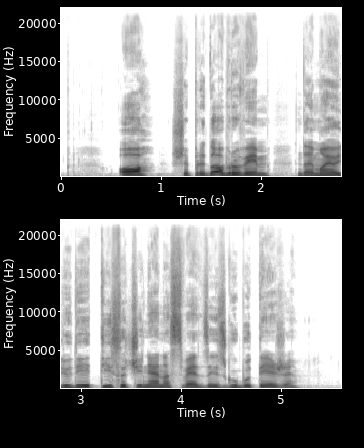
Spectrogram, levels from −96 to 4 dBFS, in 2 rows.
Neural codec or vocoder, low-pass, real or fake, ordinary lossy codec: vocoder, 44.1 kHz, 128 mel bands every 512 samples, BigVGAN v2; none; fake; none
